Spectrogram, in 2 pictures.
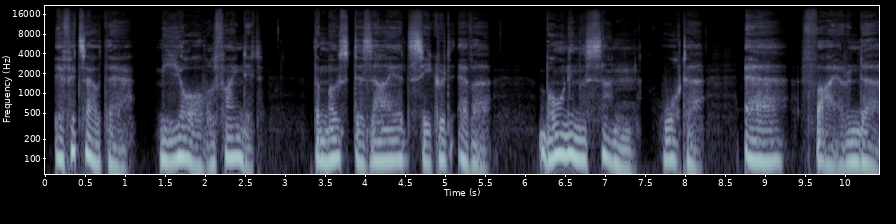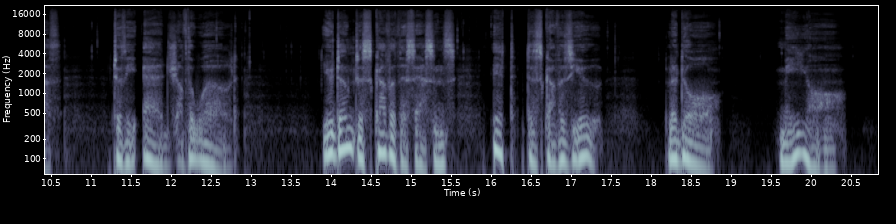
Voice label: English Intimate

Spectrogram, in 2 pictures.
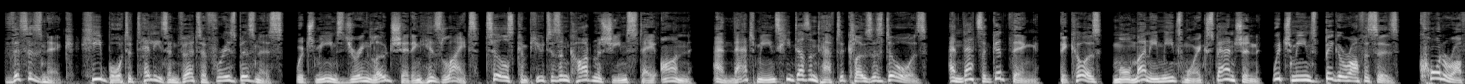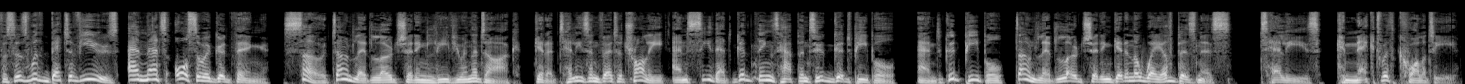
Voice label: English Conversational

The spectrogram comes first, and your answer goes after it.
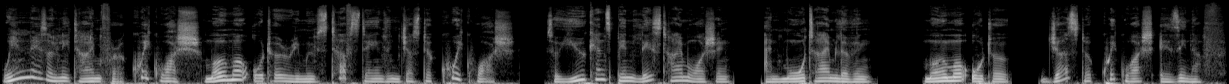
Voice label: English Soft Sell

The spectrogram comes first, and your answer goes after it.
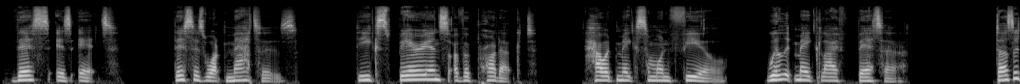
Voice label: English Corporate

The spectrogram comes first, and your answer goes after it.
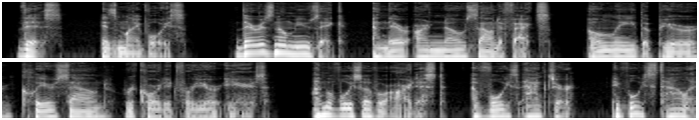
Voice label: English American Accent; OSM Talent

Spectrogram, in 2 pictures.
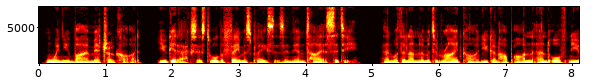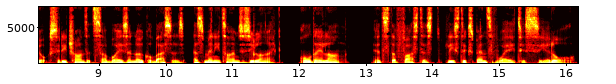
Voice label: English Conversational

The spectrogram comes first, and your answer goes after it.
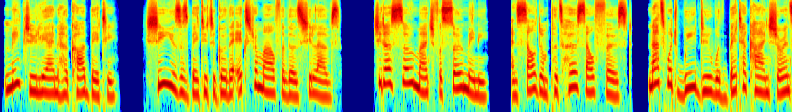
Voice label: English Conversational

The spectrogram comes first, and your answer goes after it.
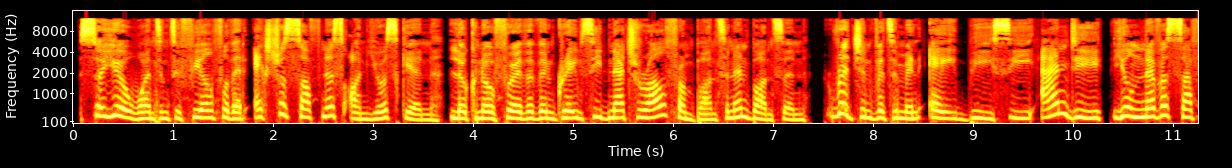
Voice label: English Softsell

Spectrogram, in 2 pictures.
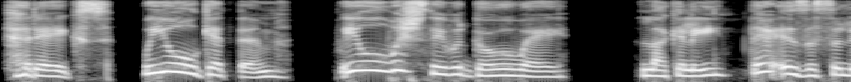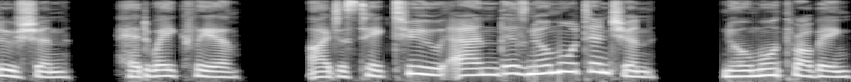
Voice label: English Conversational

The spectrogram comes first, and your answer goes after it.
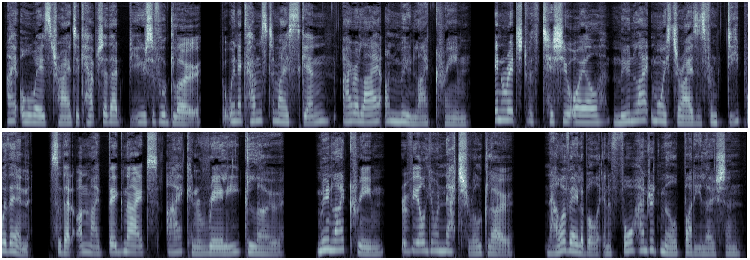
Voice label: English Soft Sell

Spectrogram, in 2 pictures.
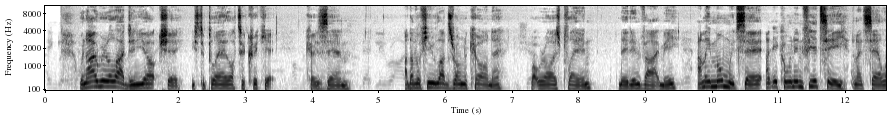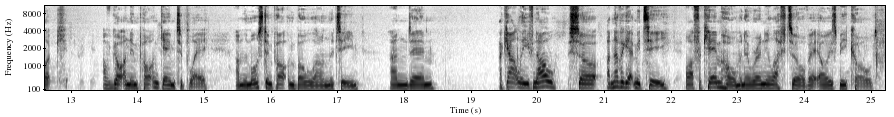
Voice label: Cricket Yorkshire Neutral

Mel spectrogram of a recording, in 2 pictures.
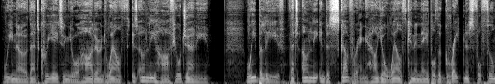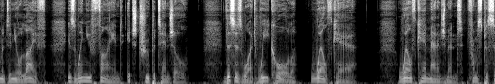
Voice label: English Serious Knowing Corporate Delivery

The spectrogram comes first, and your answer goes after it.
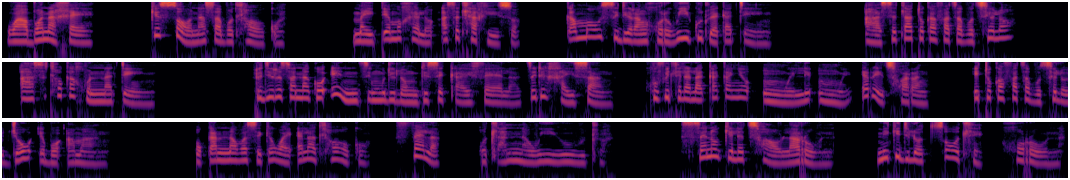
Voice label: Tswana SoftSell

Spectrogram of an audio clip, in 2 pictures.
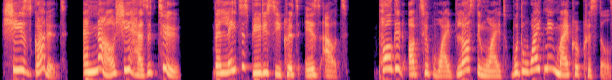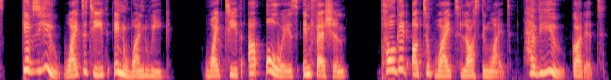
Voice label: English Bright; OSM Talent

